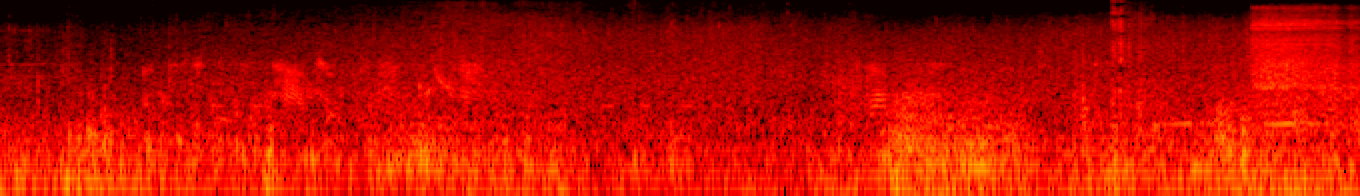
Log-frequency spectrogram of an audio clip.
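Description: Storm in ARC Raiders: steady rain hisses on surfaces while deep thunder rumbles and rolls in waves, swelling louder toward the end, with a brief sharp crackle near the close and no voices.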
